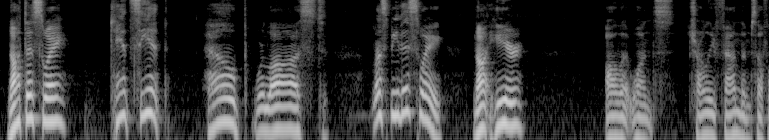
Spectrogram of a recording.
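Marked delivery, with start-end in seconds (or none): 0.1-6.6 higher, louder calls through the woods; calling out. A narrator's reading. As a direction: call to friends lost in the dark. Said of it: "calling to each other as they searched".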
